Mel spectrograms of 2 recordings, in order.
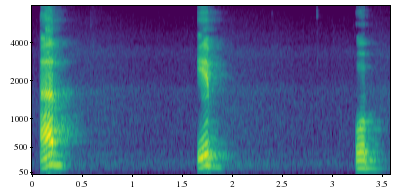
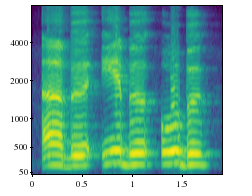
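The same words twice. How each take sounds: First: Each final b stops abruptly with no echo. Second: Each final b ends with a slight echoing bounce. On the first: The speaker calls it wrong. "I closed the articulation point and the sound seems to stop. I didn't echo the sound" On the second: The speaker calls it right. "Correctly first"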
